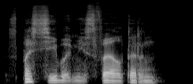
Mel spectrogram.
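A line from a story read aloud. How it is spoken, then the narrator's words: Quiet. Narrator (Russian): тихо сказал Снейп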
